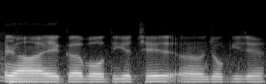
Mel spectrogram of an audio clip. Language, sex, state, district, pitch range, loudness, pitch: Hindi, male, Chandigarh, Chandigarh, 125-130 Hz, -15 LUFS, 130 Hz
